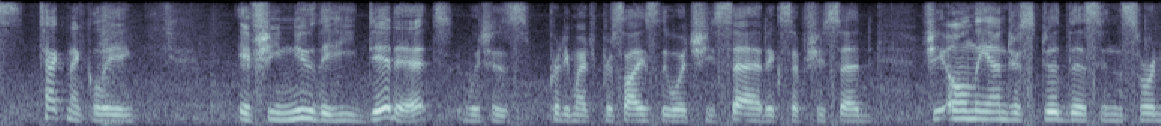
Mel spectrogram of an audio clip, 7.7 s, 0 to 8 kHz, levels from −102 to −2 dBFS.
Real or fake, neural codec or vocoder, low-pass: real; none; 7.2 kHz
